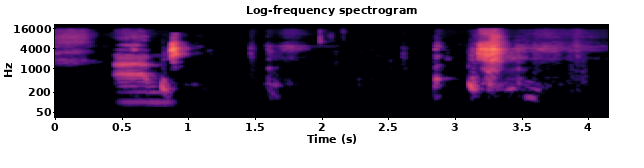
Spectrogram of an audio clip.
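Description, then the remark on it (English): A man sneezes loudly, a voiced wind-up snapping into a sharp burst, followed a couple of seconds later by another forceful sneeze-like outburst amid soft vocal noises. “He's sneezing.”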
